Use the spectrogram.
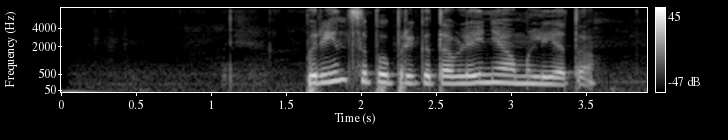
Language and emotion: Russian, neutral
